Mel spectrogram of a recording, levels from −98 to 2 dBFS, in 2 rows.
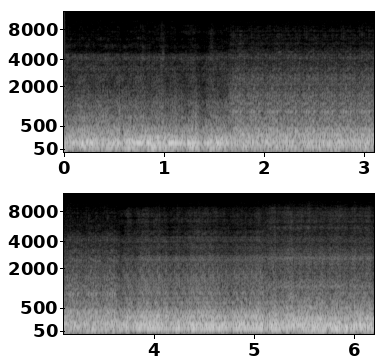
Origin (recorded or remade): recorded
